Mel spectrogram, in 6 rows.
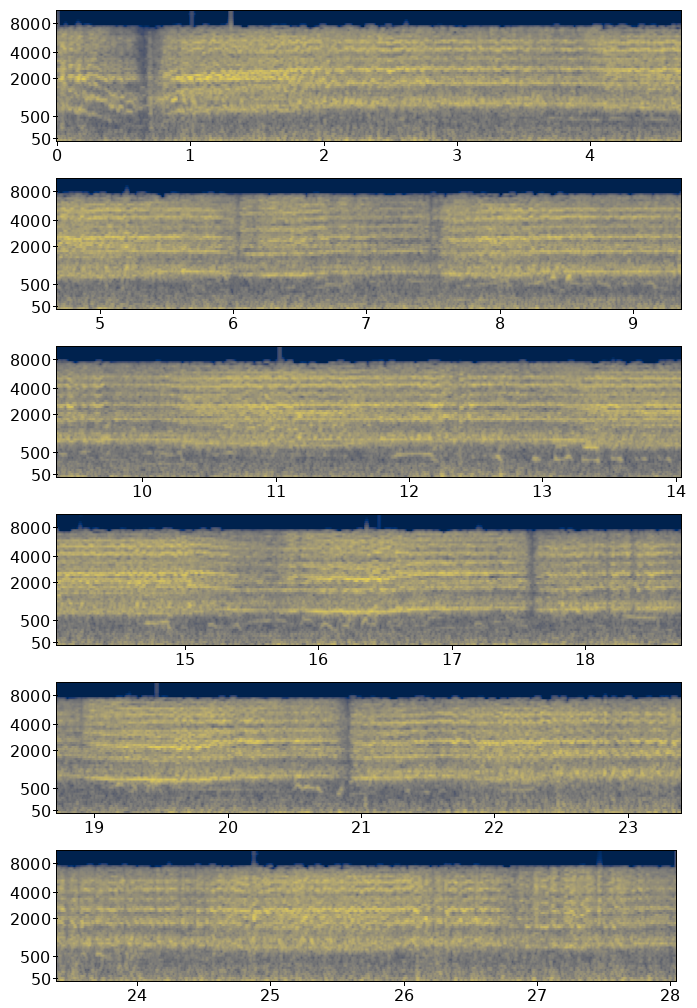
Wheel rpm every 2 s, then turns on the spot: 110, 230, 220, 220, 230, 220, 230, 220, 220, 220, 220, 230, 230, 220.
none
